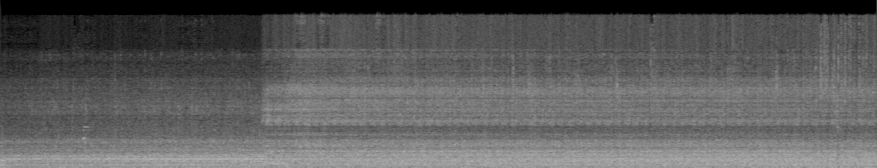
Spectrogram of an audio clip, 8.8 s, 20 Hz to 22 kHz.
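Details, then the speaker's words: Accusize QTR 22 parting tool on a lathe cutting half-inch 6061 aluminum at 300 rpm, no lube: steady spindle hum, then an even smooth cutting hiss with no chatter, squeal or sticking; clean parting cut. "I slowed things down a bit we're down to 300 rpm aluminum is a lot stickier I might need to leat use lube on power feed but let's just give it a shot and see"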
